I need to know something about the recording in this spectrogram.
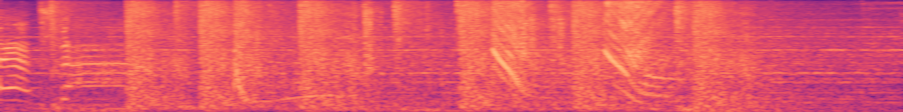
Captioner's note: gun fires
